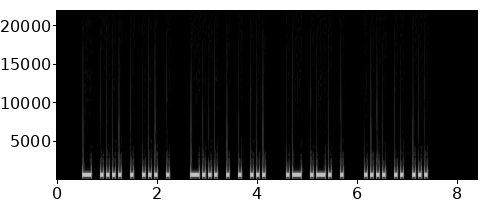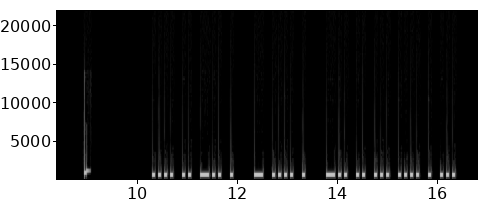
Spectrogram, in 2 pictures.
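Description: Morse code sent at 20 words per minute: a steady mid-pitched tone keyed in quick dots and dashes, grouped into bursts, with one long pause and a faint blip partway through.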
